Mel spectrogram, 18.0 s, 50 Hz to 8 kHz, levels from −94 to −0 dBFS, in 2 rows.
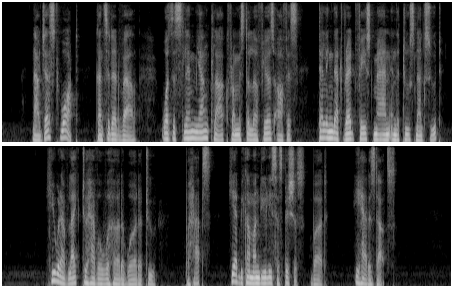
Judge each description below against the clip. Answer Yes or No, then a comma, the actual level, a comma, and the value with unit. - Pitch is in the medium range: No, low, 110 Hz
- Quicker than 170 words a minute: No, average, 155 wpm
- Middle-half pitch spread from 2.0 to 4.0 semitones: Yes, average, 3.6 semitones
